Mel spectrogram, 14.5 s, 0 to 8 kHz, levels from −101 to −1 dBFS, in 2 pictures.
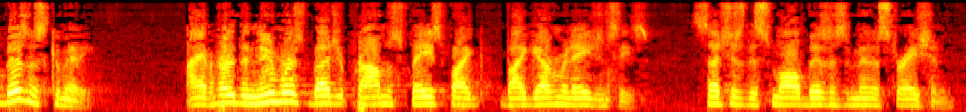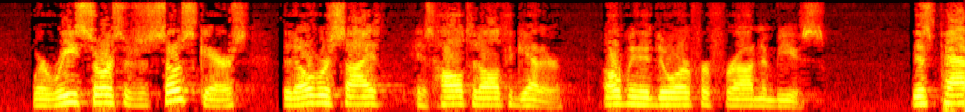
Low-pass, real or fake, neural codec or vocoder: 7.2 kHz; real; none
